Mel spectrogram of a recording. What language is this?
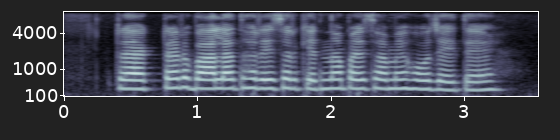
Magahi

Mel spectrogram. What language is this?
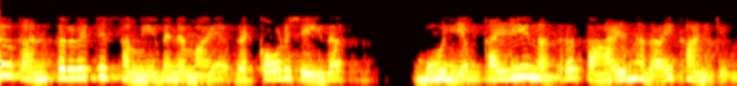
Malayalam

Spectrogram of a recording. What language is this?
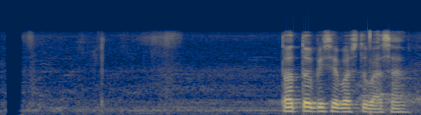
Nepali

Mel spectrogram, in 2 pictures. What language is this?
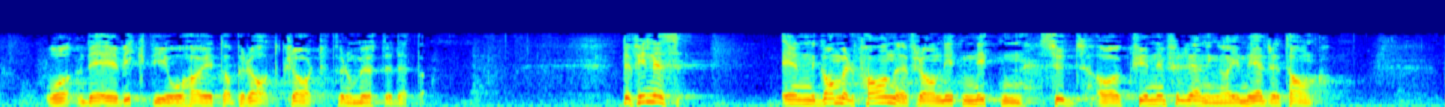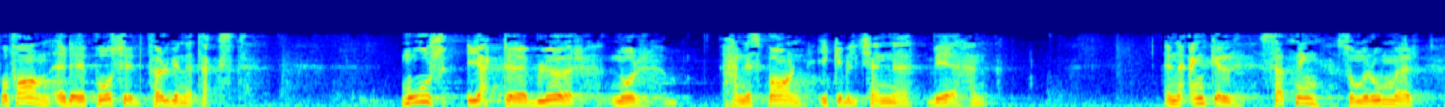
Norwegian Bokmål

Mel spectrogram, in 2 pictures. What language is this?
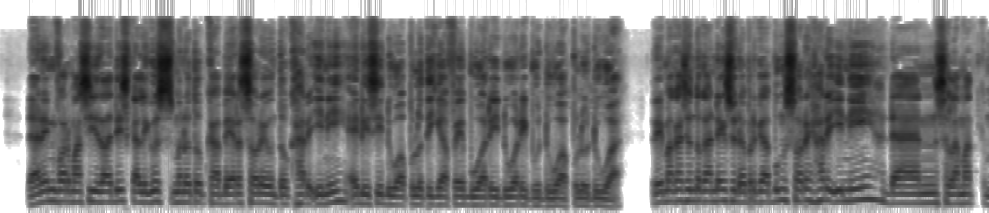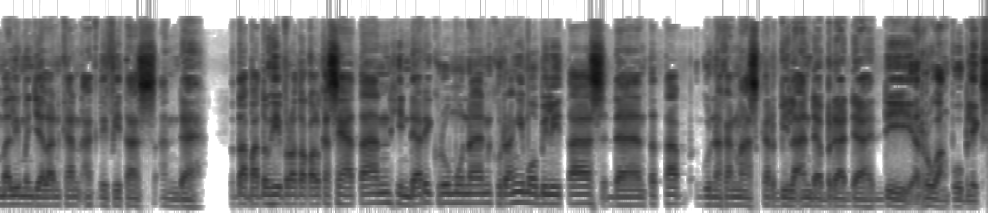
Indonesian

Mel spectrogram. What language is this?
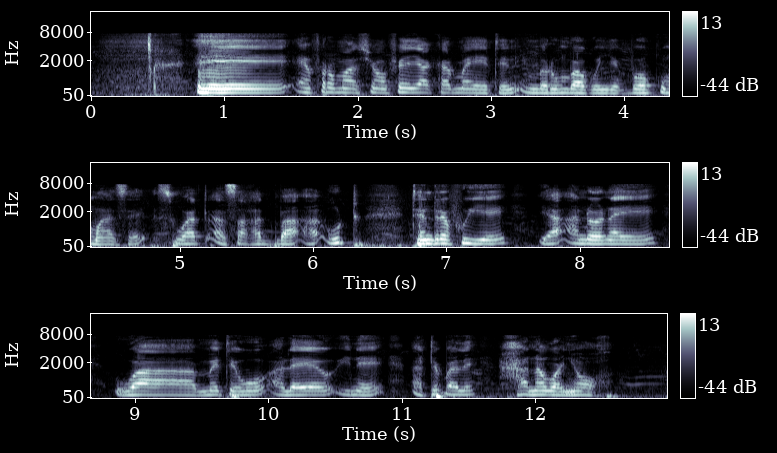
Serer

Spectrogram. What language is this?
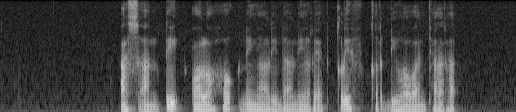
Sundanese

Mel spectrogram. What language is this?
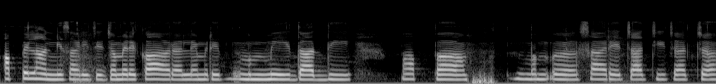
Dogri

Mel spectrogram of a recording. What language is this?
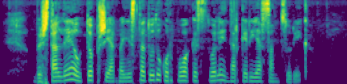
Basque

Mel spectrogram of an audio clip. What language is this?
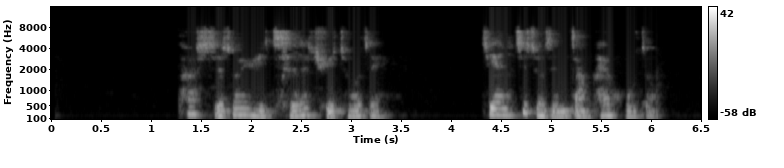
Chinese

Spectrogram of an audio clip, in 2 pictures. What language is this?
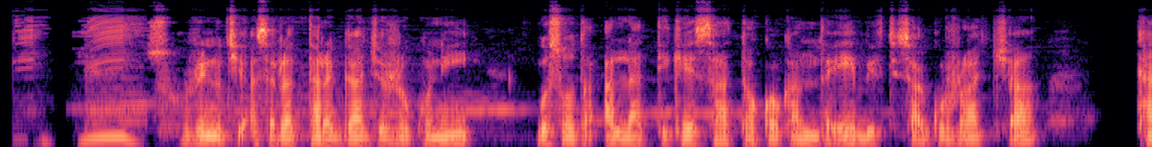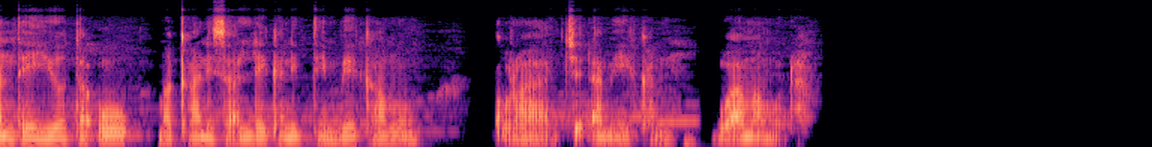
Oromo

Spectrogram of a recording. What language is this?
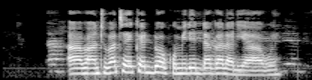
Ganda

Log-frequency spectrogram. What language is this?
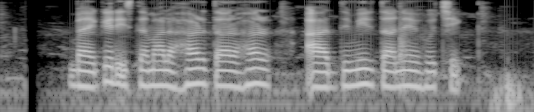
Magahi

